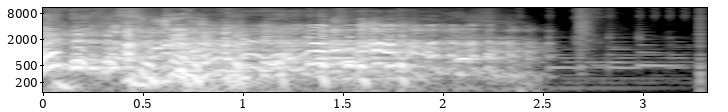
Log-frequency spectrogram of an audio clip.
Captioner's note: laughter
